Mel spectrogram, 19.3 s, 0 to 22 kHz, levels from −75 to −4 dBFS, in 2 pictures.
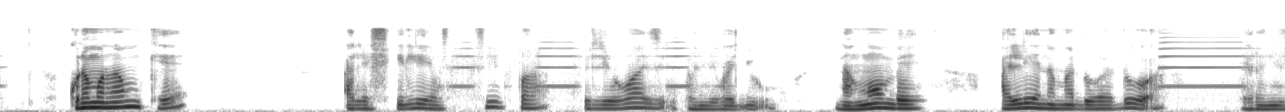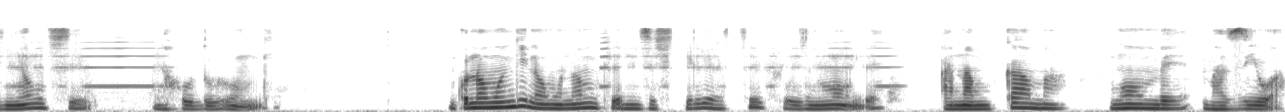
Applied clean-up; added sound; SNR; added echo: neural diffusion model UNIVERSE++.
